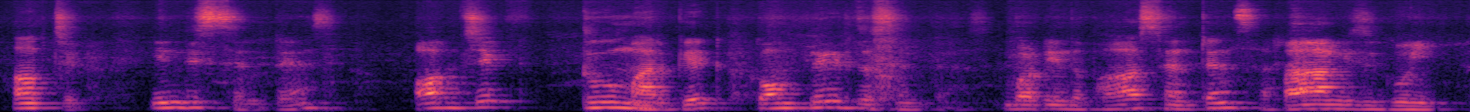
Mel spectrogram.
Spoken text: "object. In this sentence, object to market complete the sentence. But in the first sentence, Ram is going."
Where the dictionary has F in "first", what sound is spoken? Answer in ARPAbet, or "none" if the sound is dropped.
P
